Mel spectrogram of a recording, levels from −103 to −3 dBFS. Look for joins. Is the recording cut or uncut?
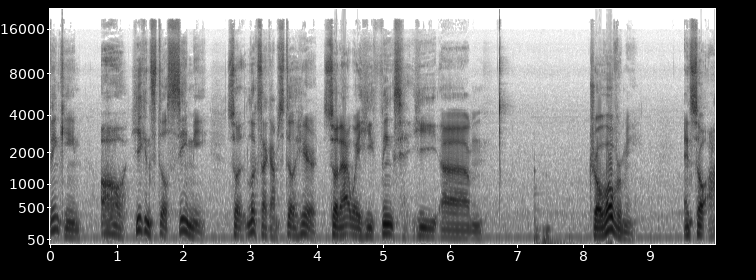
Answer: cut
